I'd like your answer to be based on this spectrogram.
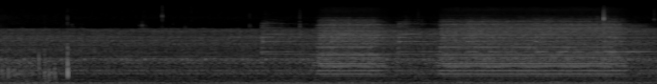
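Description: An MTH model train locomotive on a Christmas layout running with a steady electronic hum and whine, joined by sustained horn-like tones that switch on and off partway through.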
